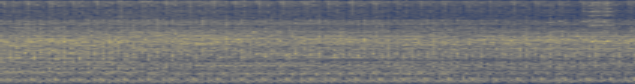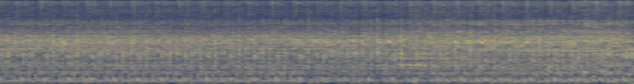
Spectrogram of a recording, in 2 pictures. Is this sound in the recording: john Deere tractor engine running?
yes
